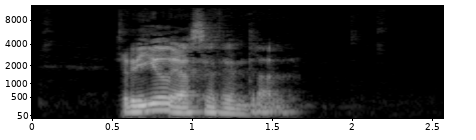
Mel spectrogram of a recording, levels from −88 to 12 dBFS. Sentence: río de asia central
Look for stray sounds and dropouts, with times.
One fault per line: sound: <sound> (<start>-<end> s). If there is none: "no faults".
no faults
